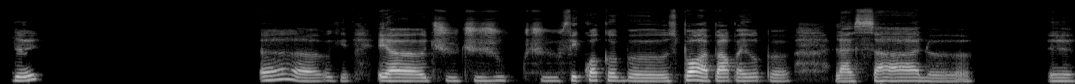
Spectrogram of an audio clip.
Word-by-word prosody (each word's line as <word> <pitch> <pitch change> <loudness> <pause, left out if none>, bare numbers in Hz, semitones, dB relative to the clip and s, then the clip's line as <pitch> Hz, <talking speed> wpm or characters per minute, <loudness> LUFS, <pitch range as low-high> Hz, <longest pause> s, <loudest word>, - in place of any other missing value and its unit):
Ouais. 205 +6 +1 2.2
Ah! 190 -7 0
OK 175 -1 -11 0.4
et 170 - +4
heu, 160 -1 +5
tu 165 0 -4
tu 170 +2 -3
joues, 175 +2 -4 0.2
tu 165 -1 -7
fais 175 +1 -2
quoi 185 0 +1
comme, 175 -2 -2
heu, 150 -1 -1
sport 200 +6 +7
à 170 -2 +6
part, 170 0 +2
par 165 -1 -3
exemple, 170 +1 -5
heu, 155 +2 -6 0.4
la 145 0 0
salle, 165 +1 +1
heu 145 - -8 0.8
heu 155 0 -4
165 Hz, 130 wpm, -24 LUFS, 155-175 Hz, 2.2 s, sport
